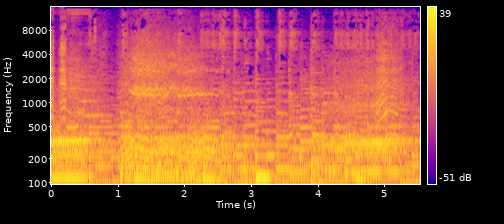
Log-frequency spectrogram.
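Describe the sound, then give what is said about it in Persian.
A motorcycle engine roars at high speed during a fast ride while tires skid and squeal, a loud, continuous rush of revving motor and screeching rubber with no talking. “اولین چیزی که خیلی دوست دارم موتور سواریه، اونم سریع.”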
